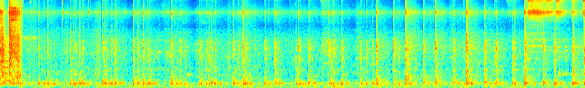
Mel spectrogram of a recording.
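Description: Marching band drums (snares and bass drums) beating a steady rhythm, heard from a distance, with crowd voices. A louder burst of the band, bright with cymbals and bell lyre, cuts off about a third of a second in.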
